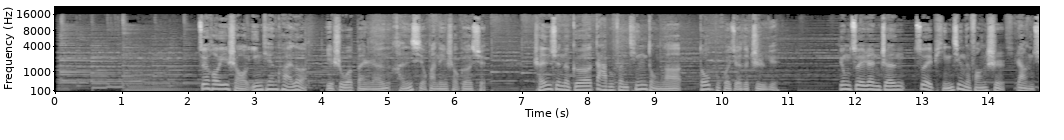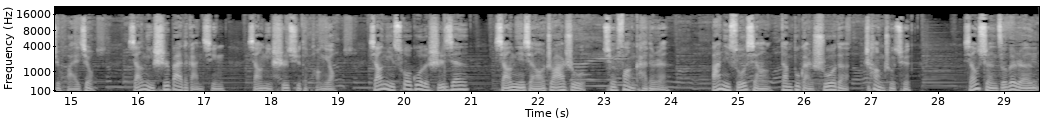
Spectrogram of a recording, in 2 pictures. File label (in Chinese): 情感样音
